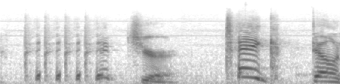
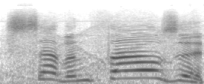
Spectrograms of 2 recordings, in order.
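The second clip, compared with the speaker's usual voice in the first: slow, higher-pitched astonishment; amazed exclamation; 5 semitones higher, slower than usual. Acted. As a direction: stretch the number out in disbelief. Amazed at hot dog figure.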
